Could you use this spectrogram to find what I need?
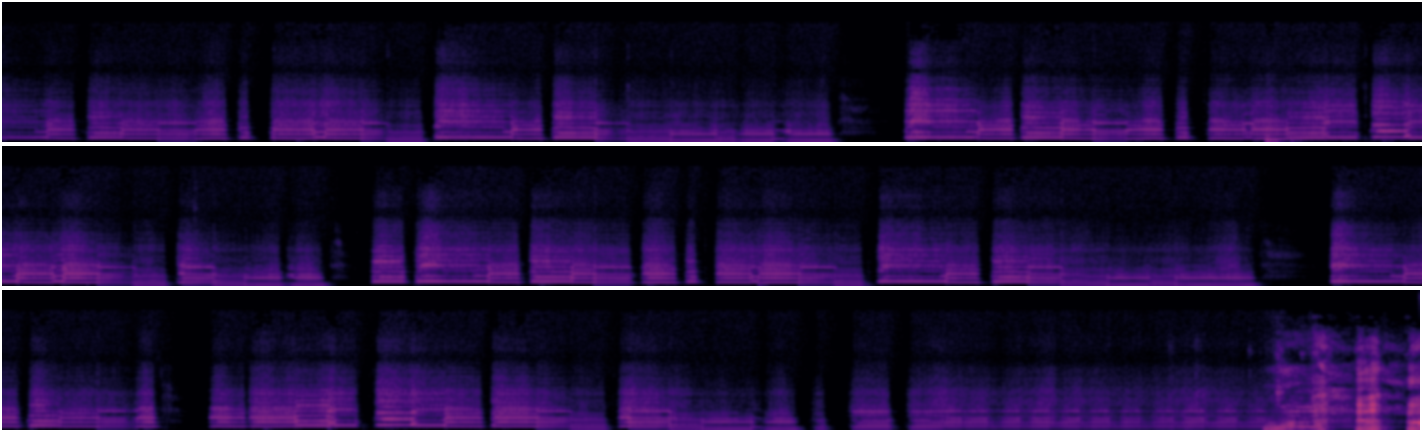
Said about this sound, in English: this wonderful Irish whistle that you're listening to is coming to you live from our studio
